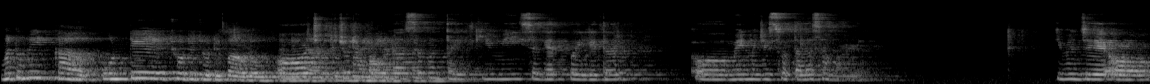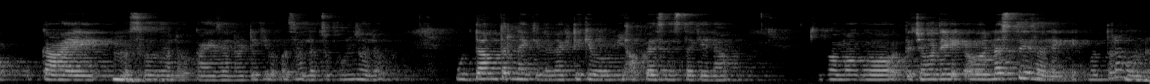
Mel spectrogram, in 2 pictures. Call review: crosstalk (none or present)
present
